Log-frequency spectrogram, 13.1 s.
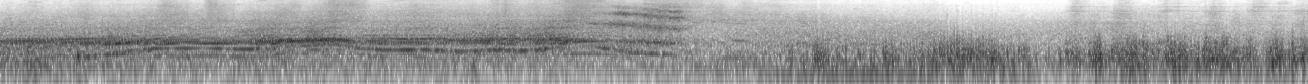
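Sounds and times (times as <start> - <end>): car engine at high revs: 0.0 - 8.2.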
